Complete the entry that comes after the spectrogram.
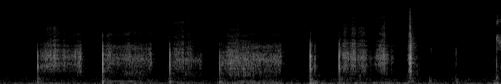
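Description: The tip of a thin paintbrush is pressed to a flat sheet of thick watercolor paper, painted with a picnic and afternoon-tea scene and resting on a dark starry mat, and traced and scratched across it while fingertips steady the sheet. Dry, papery scratching strokes centered in the midrange swell and fade, broken by short, sharp ticks with a bright edge.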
